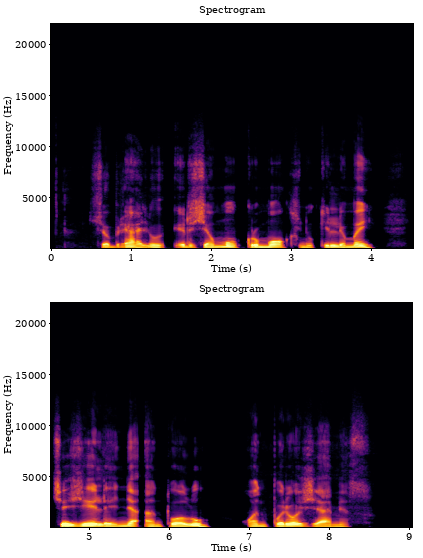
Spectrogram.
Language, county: Lithuanian, Kaunas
